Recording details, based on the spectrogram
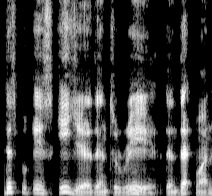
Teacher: this와 that가 각각 일강세를 가져갔다는 사실입니다. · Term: 대조강세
